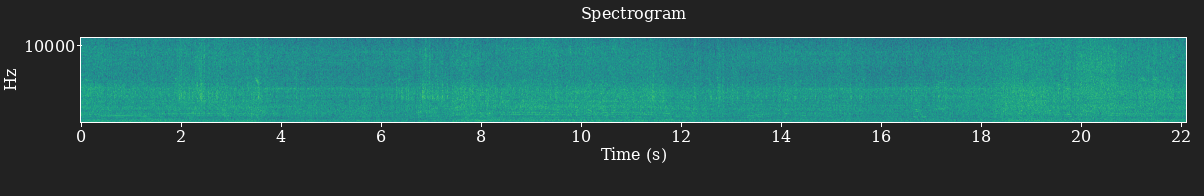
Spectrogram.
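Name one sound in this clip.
A train hums and rumbles steadily along the rails.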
